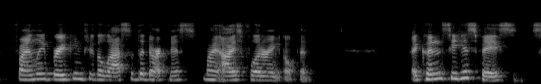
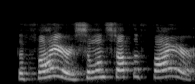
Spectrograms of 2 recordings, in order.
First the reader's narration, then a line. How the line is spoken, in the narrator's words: I screamed as it burned me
